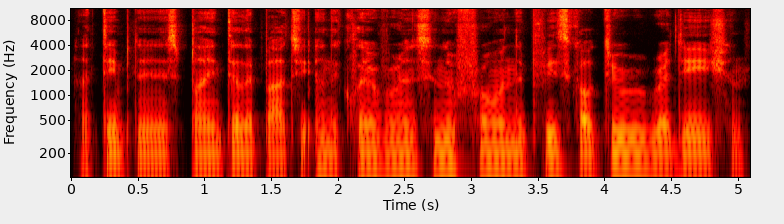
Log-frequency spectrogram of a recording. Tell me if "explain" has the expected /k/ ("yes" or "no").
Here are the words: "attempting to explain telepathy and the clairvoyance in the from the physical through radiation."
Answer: no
